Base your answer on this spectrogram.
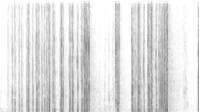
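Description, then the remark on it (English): Playing cards are shuffled and dealt by a dealer at a card table, a pair face down to each player: rapid bursts of crisp, papery riffling in two busy flurries separated by a brief pause, ending with a quick card snap. No one speaks. “In response, a card slid toward me. A second slid past to the player on my left.”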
